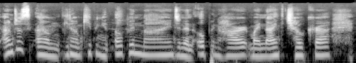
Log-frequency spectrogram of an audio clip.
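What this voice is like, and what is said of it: Slipping into a British accent. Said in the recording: “I'm picking up like the British accent here”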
